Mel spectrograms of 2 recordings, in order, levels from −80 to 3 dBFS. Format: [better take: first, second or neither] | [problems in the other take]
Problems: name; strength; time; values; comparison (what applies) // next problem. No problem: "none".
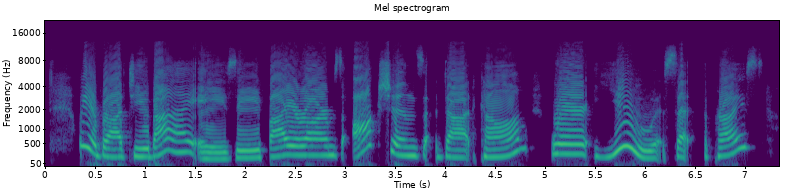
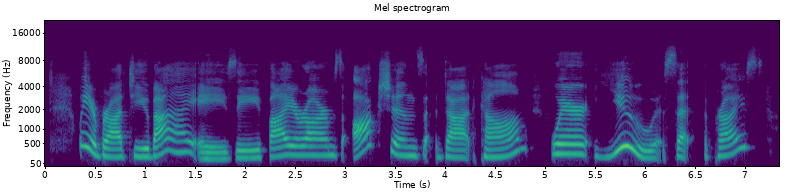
second | distortion; heavy; 18% of the sound clipped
